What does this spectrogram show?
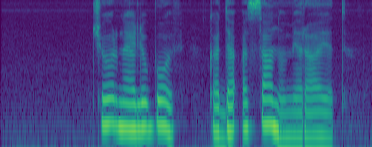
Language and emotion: Russian, neutral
